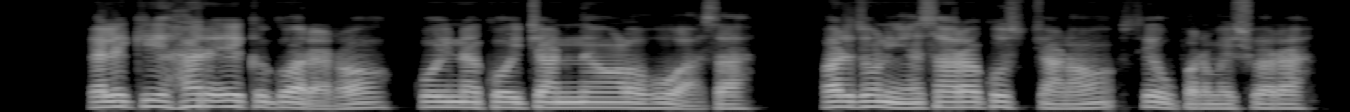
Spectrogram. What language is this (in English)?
Mahasu Pahari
